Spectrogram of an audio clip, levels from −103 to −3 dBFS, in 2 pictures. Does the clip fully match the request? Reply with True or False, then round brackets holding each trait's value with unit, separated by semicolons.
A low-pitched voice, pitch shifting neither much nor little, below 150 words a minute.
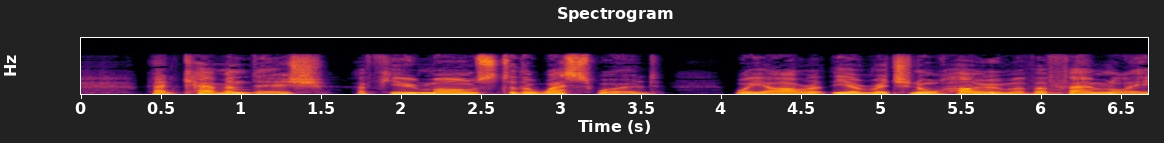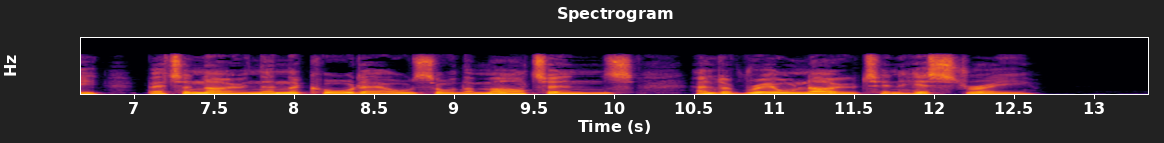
False (120 Hz; 5.9 semitones; 140 wpm)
